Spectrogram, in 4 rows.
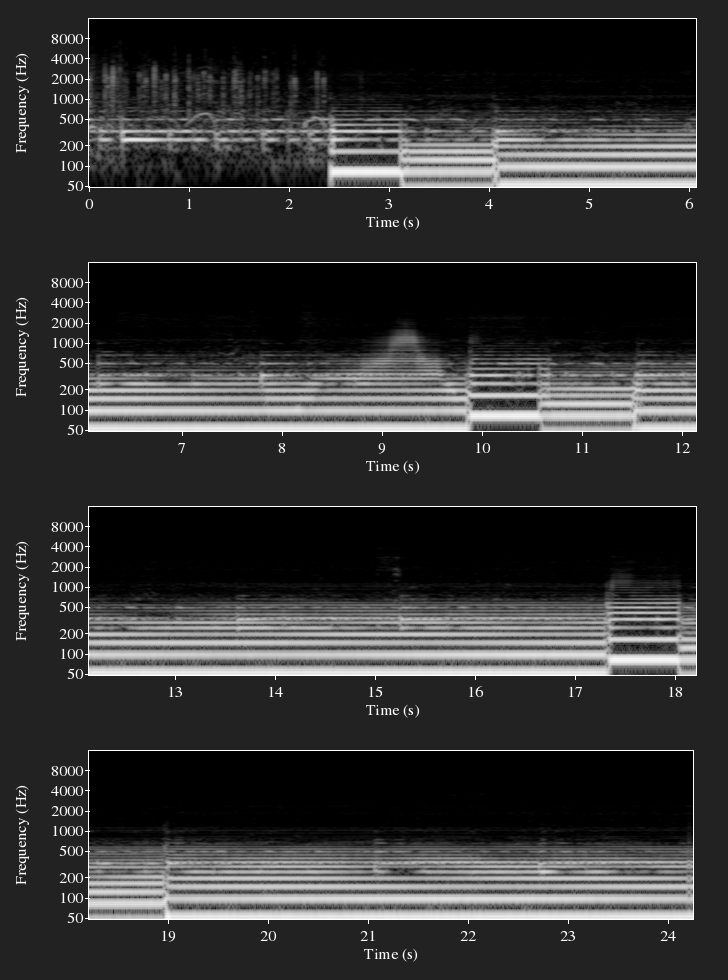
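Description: Live-looped electronic music on a Roland Juno-106 synthesizer: held chord pads, then about two and a half seconds in a loud, deep bass drone enters and holds. The bass moves to a new note roughly every seven seconds, with a rising filter sweep near the middle.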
